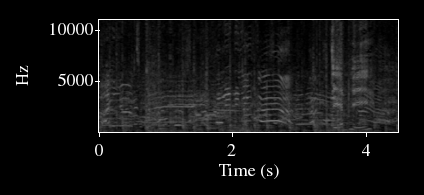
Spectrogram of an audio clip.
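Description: Cartoon soundtrack: voices calling and gliding in pitch over background music, with a low rumble under them from about a second in.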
